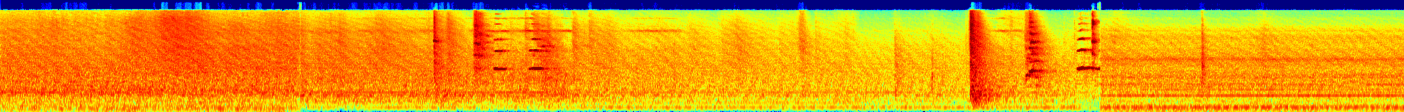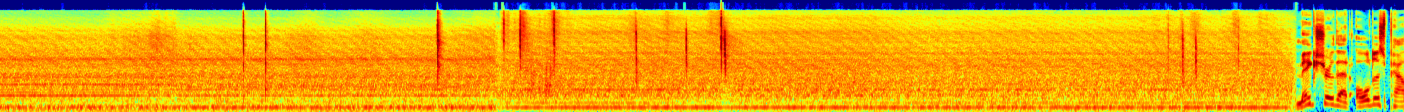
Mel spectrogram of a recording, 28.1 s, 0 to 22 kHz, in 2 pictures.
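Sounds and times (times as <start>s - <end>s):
machinery humming: 0.0s - 27.1s.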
